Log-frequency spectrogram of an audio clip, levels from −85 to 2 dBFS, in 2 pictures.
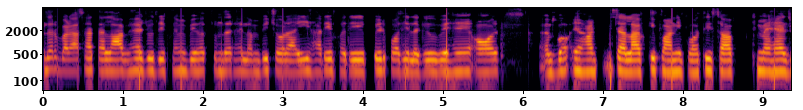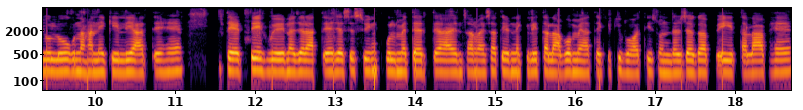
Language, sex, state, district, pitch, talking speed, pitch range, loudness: Hindi, female, Bihar, Jahanabad, 175 Hz, 210 wpm, 175-180 Hz, -19 LUFS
